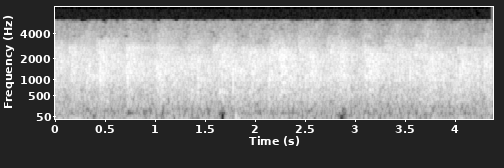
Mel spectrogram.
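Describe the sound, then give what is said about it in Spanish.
A crowd bursts into sustained applause for young people from across the country, a dense, steady wash of many hands clapping at even loudness for several seconds with no voices on top. “Fuerte el aplauso también a esas juventudes de todo el país.”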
